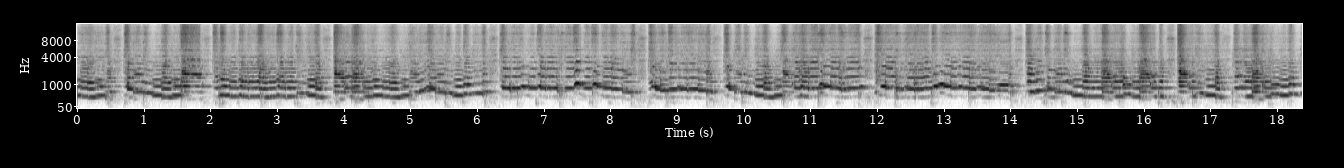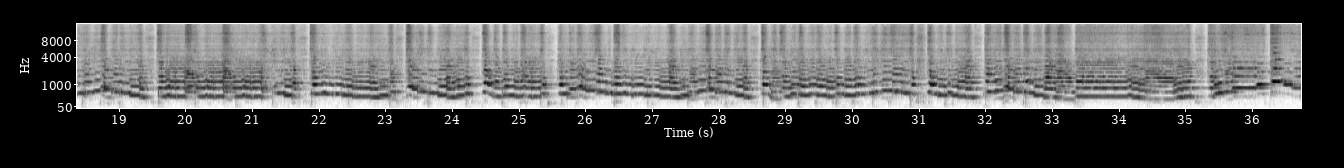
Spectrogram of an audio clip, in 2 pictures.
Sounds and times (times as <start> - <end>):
Flute: 0.0 - 36.7
Inside, small room: 0.0 - 36.7.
